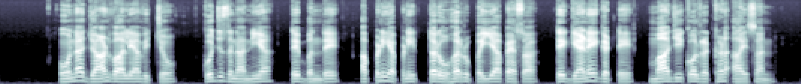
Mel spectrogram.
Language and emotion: Punjabi, neutral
